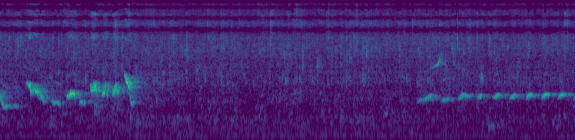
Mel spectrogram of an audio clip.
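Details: White-rumped shama from Aceh giving its signature fill-ins: a lively cluster of rich whistled notes, a silent gap, then an evenly repeated, rolling trill held for over a second.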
